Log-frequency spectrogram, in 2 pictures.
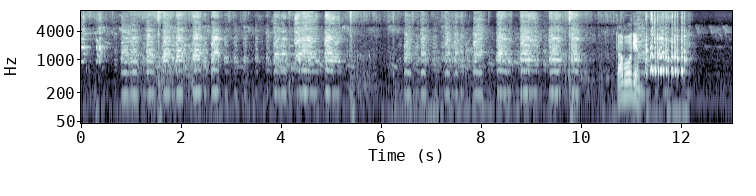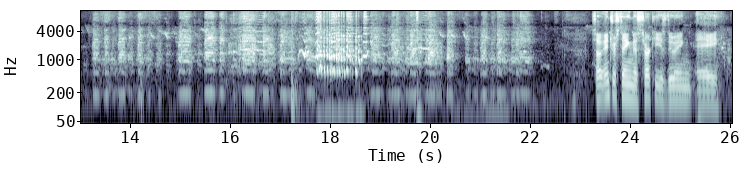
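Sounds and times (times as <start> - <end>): turkey gobbling: 0.0 - 23.2, 25.2 - 26.0
low repetitive thumping: 17.1 - 17.8.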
